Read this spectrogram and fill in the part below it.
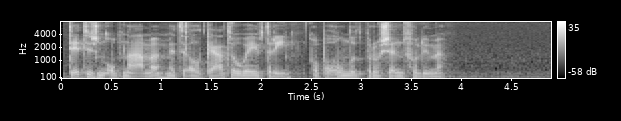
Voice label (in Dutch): Microfoonopname Elgato Wave3 100 volume; Review: Elgato Wave:3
